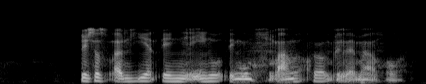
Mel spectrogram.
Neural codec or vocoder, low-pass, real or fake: autoencoder, 44.1 kHz, a latent of 192 numbers a frame, MeloTTS; 5.4 kHz; fake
